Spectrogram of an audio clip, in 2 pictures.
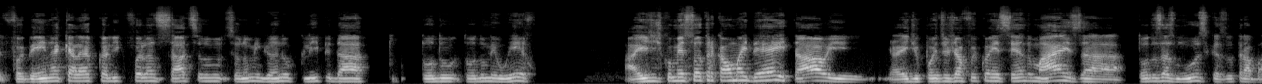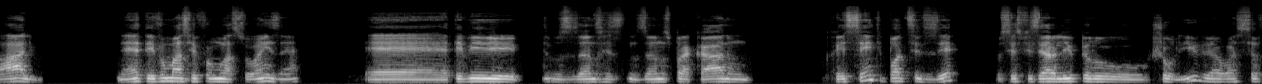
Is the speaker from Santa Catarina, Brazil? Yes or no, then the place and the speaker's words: no; São Borja, Rio Grande do Sul, Brazil; moved away; que eu resolvi sair da, da minha cidade natal, chamada São, São Borja, terra dos presidentes de Getúlio Vargas, João Goulart.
